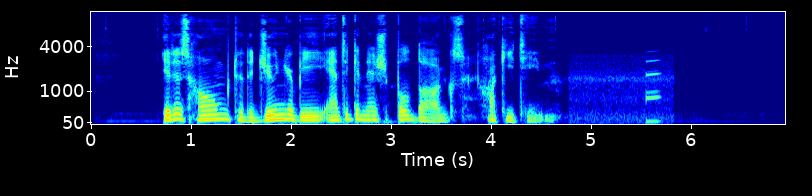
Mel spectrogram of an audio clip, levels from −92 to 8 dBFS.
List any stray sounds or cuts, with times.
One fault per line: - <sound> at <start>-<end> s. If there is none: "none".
- chirp at 5.5-5.7 s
